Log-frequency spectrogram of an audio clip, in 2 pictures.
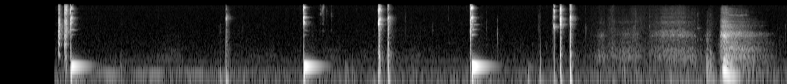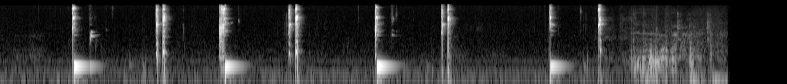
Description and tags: Sound Bottle Cork to open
